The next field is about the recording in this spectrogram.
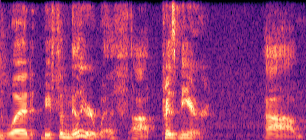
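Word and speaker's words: Prismeer: existence that she would be familiar with uh prismir um it's one of the uh the names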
